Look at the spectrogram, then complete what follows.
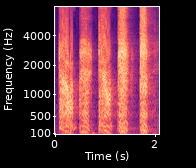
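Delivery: choked, loud coughing creature; Gollum. Shown as a demonstration. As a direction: hack it out like a hairball. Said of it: "sounds like I'm coughing up something".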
